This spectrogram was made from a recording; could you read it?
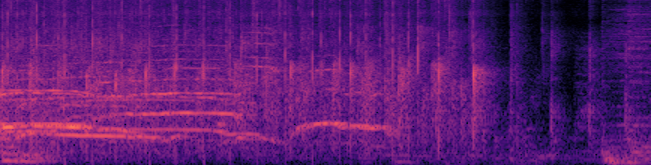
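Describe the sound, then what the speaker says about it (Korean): A crowd claps and cheers to encourage a performer about to play the janggu drum at a lively show, with whistle-like tones and voices riding over the applause before it thins out into scattered claps. "박수 한번 부탁드립니자"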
